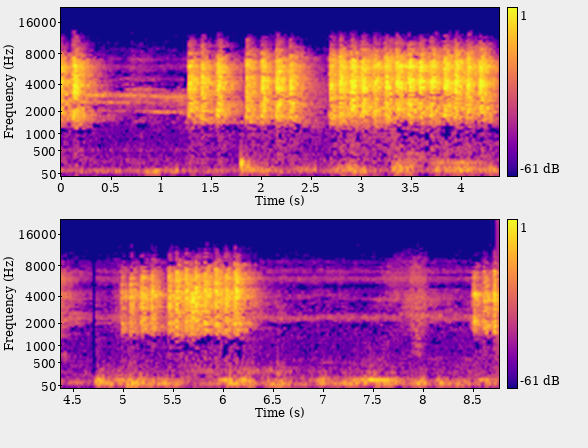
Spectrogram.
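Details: Eurasian tree sparrow fighting, a recording used to train songbirds: several bursts of scratchy chatter separated by short gaps, the longest about two seconds, with fainter chirps between.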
